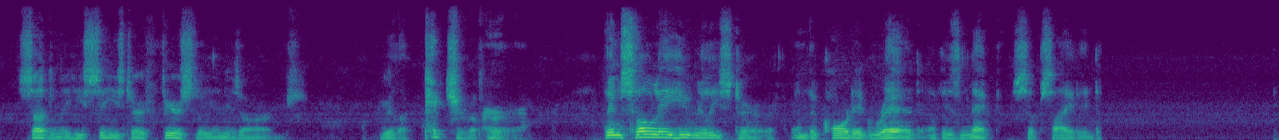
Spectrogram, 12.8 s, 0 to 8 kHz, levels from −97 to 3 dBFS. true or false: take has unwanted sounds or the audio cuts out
false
